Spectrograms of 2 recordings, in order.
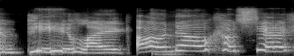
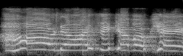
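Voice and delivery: high, pitched-up, pointed, emphatic reassuring tone; 5 semitones higher than usual. Speaking as a character who pretends to faint, said very loudly. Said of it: "I say very loudly".

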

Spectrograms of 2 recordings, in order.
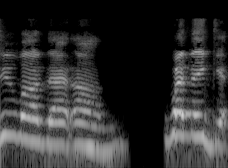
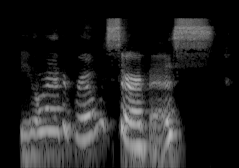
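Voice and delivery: put-on pathetic voice, quieter; 5 semitones higher, 6 dB quieter than usual. Recapping a scene, the speaker quotes Marty, imitating his pathetic voice. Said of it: "says in the most pathetic voice".

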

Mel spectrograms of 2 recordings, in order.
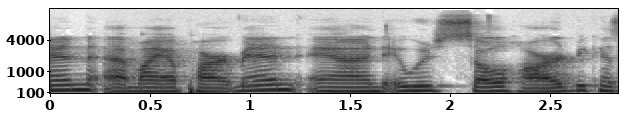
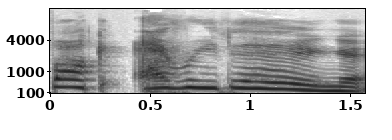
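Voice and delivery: mock, very high, sudden screamed outburst; 9 semitones higher than usual. Retelling how a man on the train followed the speaker to the door: retelling a man's scream. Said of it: "he screamed".

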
